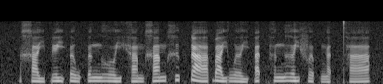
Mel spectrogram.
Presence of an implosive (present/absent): present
